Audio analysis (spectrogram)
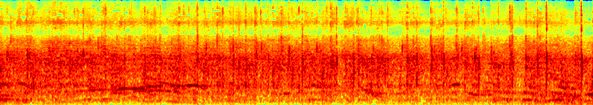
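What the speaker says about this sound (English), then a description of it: "I think we should give a round of applause to the management staff of the Clevelander and the bar mates for all." Crowd applause at a retirement party at The Clevelander, a continuous loud roar of clapping from many guests with voices mixed in, holding steady throughout.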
